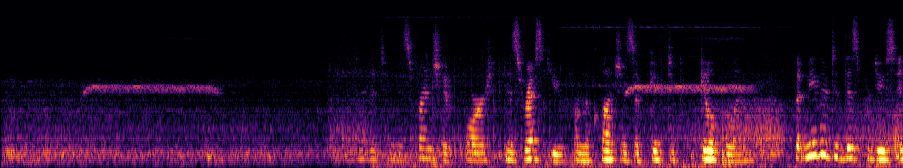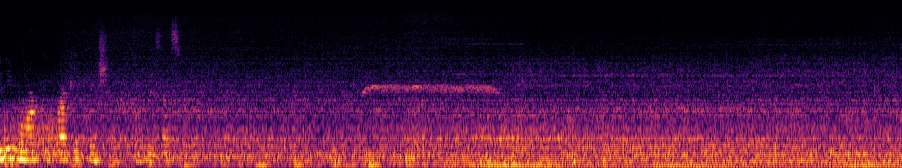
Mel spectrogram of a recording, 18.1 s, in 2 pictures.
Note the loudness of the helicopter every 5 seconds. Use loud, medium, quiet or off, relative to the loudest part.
medium, quiet, loud, loud.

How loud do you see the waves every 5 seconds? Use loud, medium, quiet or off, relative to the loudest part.
medium, loud, loud, loud.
